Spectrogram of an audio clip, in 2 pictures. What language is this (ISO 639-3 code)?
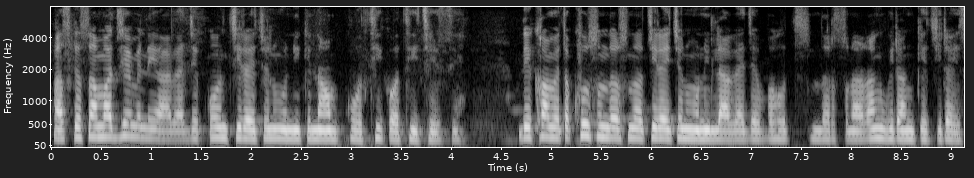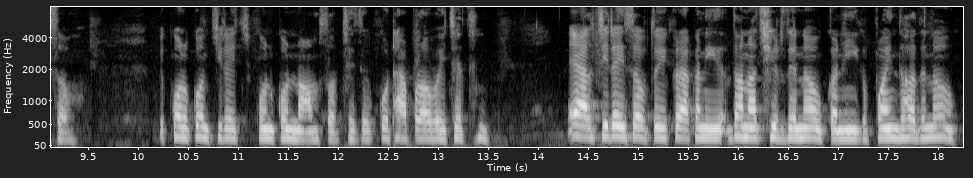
mai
